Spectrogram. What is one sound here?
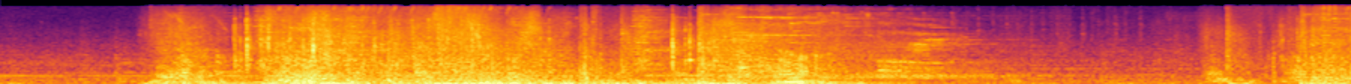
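Video game spells and hits burst and clash.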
